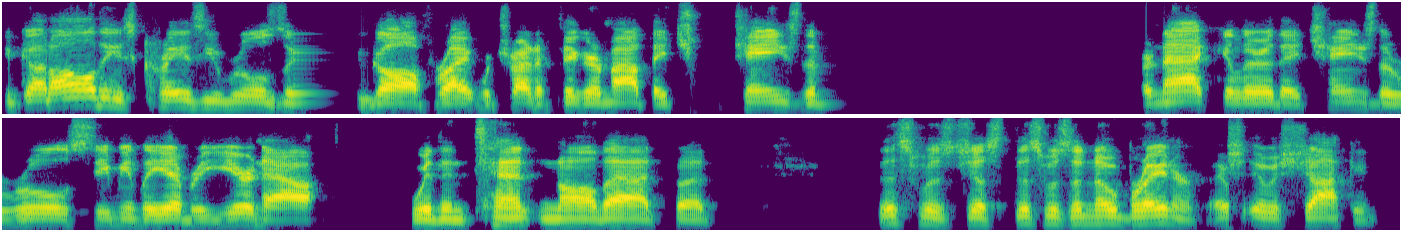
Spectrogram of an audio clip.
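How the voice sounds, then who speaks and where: A man's voice: lowish voice, steady tone, moderate pace, fairly bright tone, no echo. A man, a golf broadcaster, talking as a guest over a video call whose audio keeps breaking up. He rambles and restarts his sentences. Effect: choppy video call audio breaking up. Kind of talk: casual phone-in interview chat. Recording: dull lo-fi video call line.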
